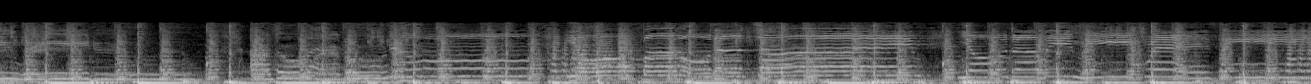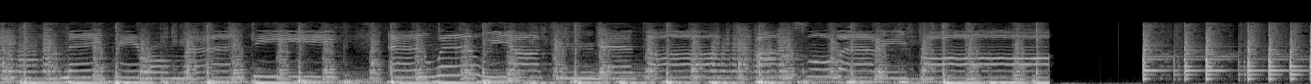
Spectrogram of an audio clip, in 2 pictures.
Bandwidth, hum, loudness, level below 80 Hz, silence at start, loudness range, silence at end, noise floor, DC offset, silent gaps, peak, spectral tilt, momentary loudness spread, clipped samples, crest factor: 7.6 kHz; none; -20 LUFS; -22 dBFS; 0 s; 2 LU; 0 s; -50 dBFS; under 0.1%; none; 0 dBFS; -5.5 dB/octave; 4 LU; under 0.1%; 18 dB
